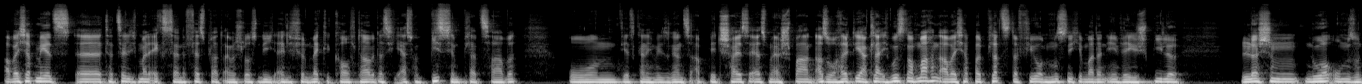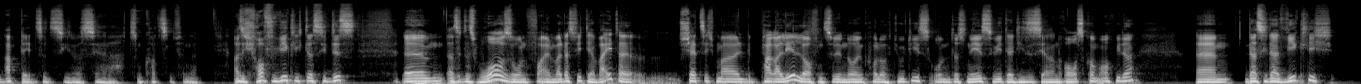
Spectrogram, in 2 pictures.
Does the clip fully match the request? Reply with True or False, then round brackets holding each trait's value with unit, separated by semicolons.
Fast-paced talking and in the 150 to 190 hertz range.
False (260 wpm; 115 Hz)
